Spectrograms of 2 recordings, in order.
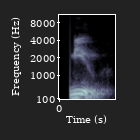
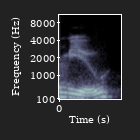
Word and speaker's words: mu: it's actually the Greek letter me which is pronounced like that me it's lower case Greek letter mu and what that is that's going to be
